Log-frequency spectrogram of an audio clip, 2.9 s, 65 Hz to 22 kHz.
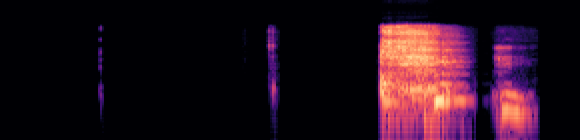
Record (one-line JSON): {"cough_length": "2.9 s", "cough_amplitude": 31537, "cough_signal_mean_std_ratio": 0.33, "survey_phase": "beta (2021-08-13 to 2022-03-07)", "age": "45-64", "gender": "Female", "wearing_mask": "No", "symptom_cough_any": true, "symptom_runny_or_blocked_nose": true, "symptom_sore_throat": true, "symptom_abdominal_pain": true, "symptom_diarrhoea": true, "symptom_fatigue": true, "symptom_fever_high_temperature": true, "symptom_headache": true, "symptom_other": true, "smoker_status": "Never smoked", "respiratory_condition_asthma": false, "respiratory_condition_other": false, "recruitment_source": "Test and Trace", "submission_delay": "1 day", "covid_test_result": "Positive", "covid_test_method": "RT-qPCR", "covid_ct_value": 22.4, "covid_ct_gene": "N gene"}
